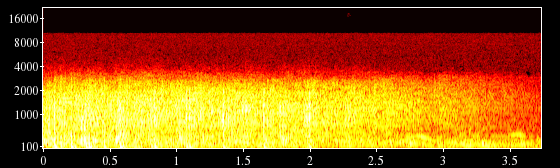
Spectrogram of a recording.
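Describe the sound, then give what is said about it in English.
An audience applauds, a dense, crackling wash of many hands clapping at once that holds steady for a few seconds before easing off slightly toward the end. “Now you can clap if you want to.”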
